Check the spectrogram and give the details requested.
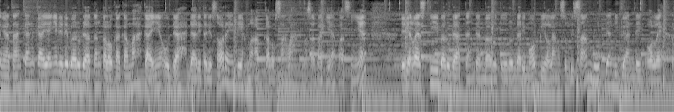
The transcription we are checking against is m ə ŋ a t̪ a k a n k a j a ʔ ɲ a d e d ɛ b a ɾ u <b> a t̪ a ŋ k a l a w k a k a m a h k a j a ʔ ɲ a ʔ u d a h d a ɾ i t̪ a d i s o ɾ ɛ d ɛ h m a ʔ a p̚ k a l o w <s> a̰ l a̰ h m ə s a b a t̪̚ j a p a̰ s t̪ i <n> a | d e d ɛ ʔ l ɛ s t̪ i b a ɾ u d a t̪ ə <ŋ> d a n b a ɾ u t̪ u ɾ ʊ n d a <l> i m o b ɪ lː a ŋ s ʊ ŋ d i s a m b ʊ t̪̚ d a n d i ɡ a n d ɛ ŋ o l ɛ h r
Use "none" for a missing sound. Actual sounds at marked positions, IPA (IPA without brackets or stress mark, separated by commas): d, s, ɲ, ŋ, ɾ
